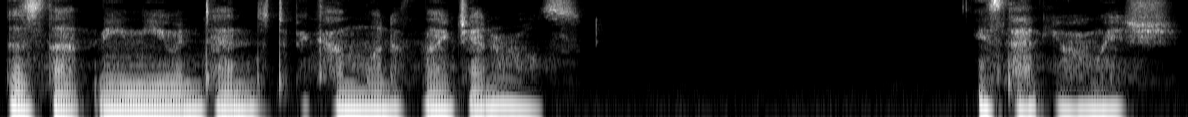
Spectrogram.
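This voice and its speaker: In a roleplay audio drama, a woman plays a regal, calm demon queen with a bass, exaggerated voice. She speaks in a slow, deliberate, breathy murmur, leaving measured pauses, and the mood is calm and quietly menacing.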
